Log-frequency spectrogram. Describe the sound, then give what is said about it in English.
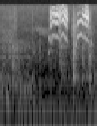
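A rat sound effect: two shrill, high-pitched squeaks in quick succession, each a short chirping burst with a faint scrabbling patter between them. No one speaks. “I said rat. Split decision. Let's play a bit of both.”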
